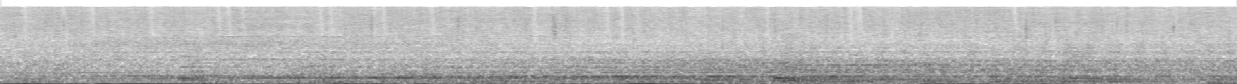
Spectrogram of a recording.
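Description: Dramatic background score: sustained held notes over a deep, continuous low rumble.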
